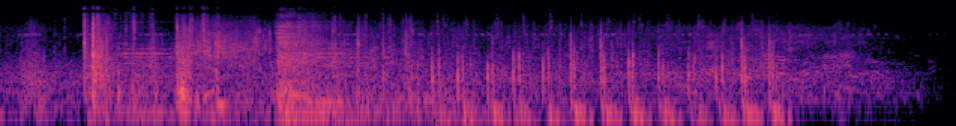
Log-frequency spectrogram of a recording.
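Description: Footsteps patter quickly across stone.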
